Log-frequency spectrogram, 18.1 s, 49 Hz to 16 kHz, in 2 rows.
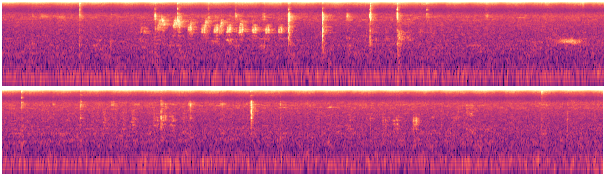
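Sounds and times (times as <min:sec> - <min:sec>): bird chattering call: 0:02.1 - 0:04.3
sharp clicks: 0:03.4 - 0:06.5, 0:12.7 - 0:13.4.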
